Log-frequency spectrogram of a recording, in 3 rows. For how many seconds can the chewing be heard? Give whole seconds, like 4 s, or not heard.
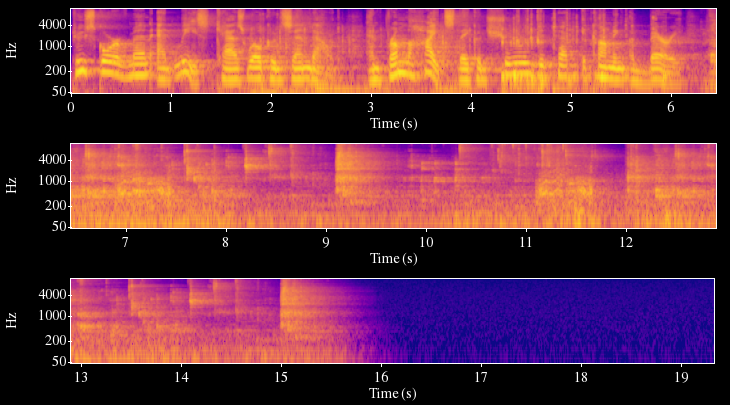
9 s.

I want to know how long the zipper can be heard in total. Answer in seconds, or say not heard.
3 s.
